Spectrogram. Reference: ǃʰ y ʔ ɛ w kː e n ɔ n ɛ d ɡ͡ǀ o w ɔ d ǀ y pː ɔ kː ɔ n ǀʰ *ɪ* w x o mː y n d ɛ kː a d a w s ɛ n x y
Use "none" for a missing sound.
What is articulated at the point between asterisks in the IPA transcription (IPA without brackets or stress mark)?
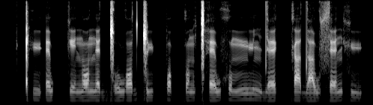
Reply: ɛ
